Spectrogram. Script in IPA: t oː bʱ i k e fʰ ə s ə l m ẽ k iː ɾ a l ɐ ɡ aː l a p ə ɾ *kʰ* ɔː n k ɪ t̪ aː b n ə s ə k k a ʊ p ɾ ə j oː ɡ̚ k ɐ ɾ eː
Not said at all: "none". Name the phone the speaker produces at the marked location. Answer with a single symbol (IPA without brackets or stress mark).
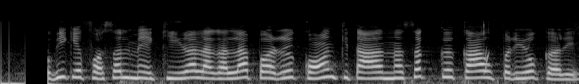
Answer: k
